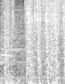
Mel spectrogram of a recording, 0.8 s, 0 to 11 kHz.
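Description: Gunfire in a Vietnam War battle (1964–1965), loud and continuous cracking of bullets in a dense, overlapping barrage with no pause.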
